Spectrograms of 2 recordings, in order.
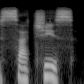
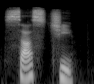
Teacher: Nesse caso, o que acontece é uma troca do fonema S. O som que deveria ser satis acaba sendo pronunciado como sasti. É como se o som do S se antecipasse, mudando a estrutura da sílaba.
